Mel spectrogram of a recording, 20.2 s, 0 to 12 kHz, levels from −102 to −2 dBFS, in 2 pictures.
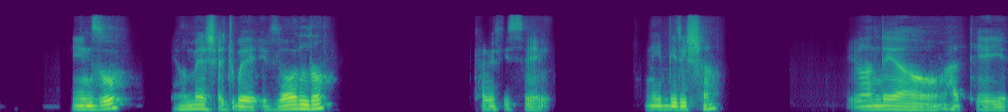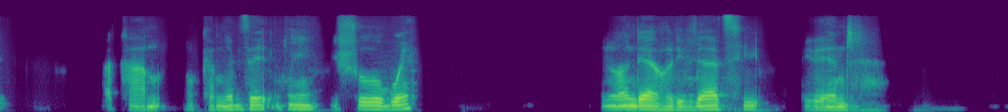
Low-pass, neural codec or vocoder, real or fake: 7.2 kHz; codec, 16 kHz, 2 kbps, X-Codec, HuBERT features, trained on balanced general audio; fake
